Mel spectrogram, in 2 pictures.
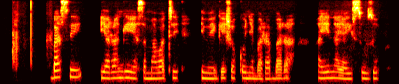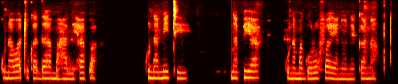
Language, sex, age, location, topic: Swahili, female, 18-24, Nairobi, government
